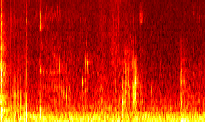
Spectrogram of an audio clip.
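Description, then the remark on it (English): Someone takes a drink of water: soft sips, swallows and small mouth clicks, quiet and scattered over a steady low hum, with no talking. “Okay, I need a drink of water.”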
